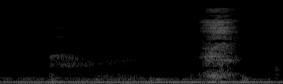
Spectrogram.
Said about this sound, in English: So I do apologise for the sniffling.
